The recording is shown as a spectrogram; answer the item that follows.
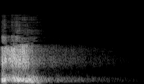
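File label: nonverbal clear throat; smite; voicepack; merlin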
